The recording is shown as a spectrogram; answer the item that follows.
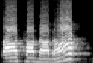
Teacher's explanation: दंत क्या होता है? ता वर्ग जितना है वो दंत है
